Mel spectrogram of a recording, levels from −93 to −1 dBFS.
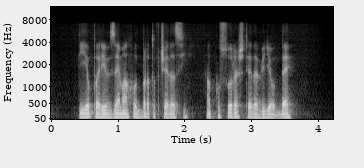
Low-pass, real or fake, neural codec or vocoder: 7.2 kHz; fake; codec, 16 kHz, about 1 kbps, DyCAST, with the encoder's durations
